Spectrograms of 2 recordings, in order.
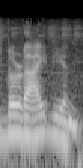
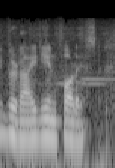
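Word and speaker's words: Viridian Forest: rattatas and we'll get a move on to veridan Forest that is the San pronunciation of viian forest no it's verian I checked it is definitely definitely verian Forest um okay thank you very much for watching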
